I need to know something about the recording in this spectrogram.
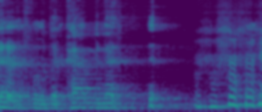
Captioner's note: all laugh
